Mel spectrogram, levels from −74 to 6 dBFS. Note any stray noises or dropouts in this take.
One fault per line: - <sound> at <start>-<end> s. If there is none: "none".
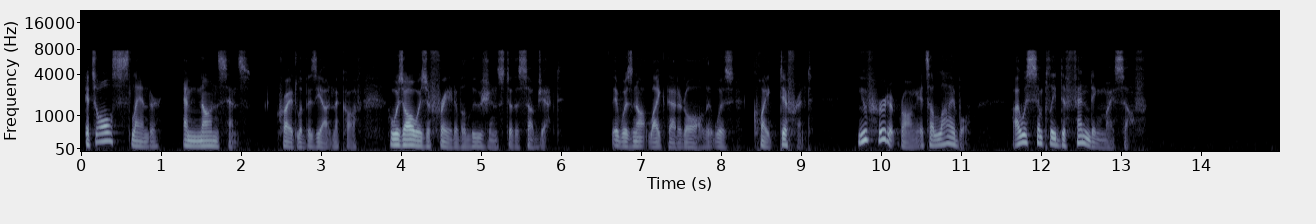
none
